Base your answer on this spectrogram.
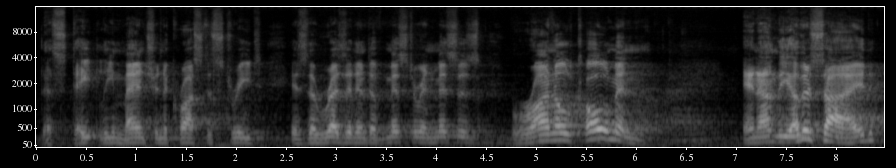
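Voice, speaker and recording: A man's voice: mid-range voice, fairly bright tone, lightly acted. A man playing a cheery, chatty bus tour guide in an old-time radio comedy, announcing to his passengers with showy patter. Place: stage of a large hall. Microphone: stand microphone. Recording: echoey hall stage performance.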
